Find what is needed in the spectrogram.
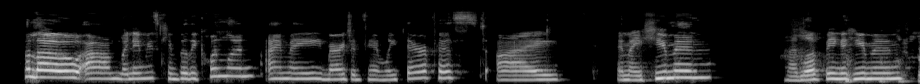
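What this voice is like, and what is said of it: Non-Californian accent. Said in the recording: “my accent is not Californian.”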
